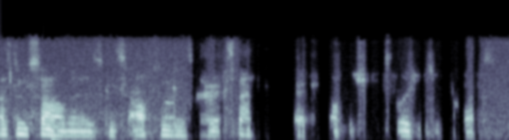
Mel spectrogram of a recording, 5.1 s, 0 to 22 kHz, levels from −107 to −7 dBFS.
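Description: At 0.51 to 0.53 s there is a skip ahead. Audio that was already queued was discarded, most plausibly by the jitter buffer shedding a backlog, so playback jumps forward with no fill inserted. Roughly 0.4 s of speech is missing, and the two sides of the cut are spliced almost directly. The listener hears an abrupt lurch in the flow rather than a silence, and the playout delay shortens by about the same amount.

From 1.88 s to 4.77 s the speech repeatedly dips and drops out in pieces, adding up to about two seconds of affected sound. At its deepest the level falls by about 40 dB, enough to make fragments vanish entirely. This is likely speech suppressed in double talk: with both ends active, the echo canceller could not distinguish the near talker from loudspeaker echo and attenuated everything. The band limit near 8 kHz heard throughout fits a wideband Opus call stream.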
